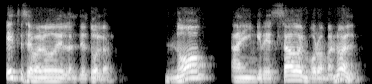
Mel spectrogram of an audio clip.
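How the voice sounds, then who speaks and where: A man teaching a spreadsheet class, explaining lively and voicing his students' questions in rhetorical asides. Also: medium pitch, a little slow. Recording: dull lo-fi recording.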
